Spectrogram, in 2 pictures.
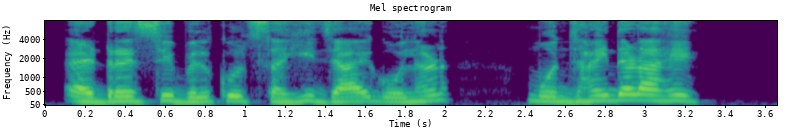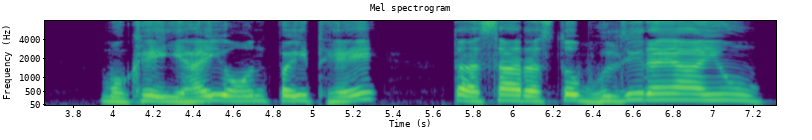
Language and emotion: Sindhi, fearful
